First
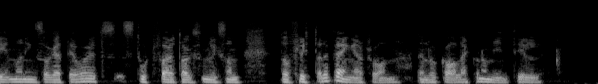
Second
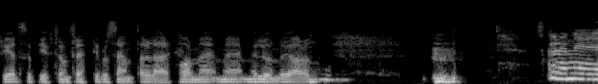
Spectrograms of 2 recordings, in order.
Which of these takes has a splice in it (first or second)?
second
